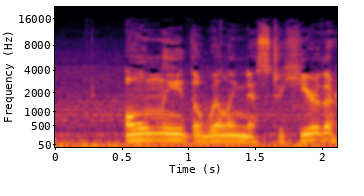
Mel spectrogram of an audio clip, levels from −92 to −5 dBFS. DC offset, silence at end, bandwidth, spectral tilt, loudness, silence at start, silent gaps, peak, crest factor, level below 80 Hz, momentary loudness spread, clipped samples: under 0.1%; 0 s; 15.5 kHz; -4.5 dB/octave; -19 LUFS; 0 s; none; -2 dBFS; 18 dB; -36 dBFS; 8 LU; under 0.1%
